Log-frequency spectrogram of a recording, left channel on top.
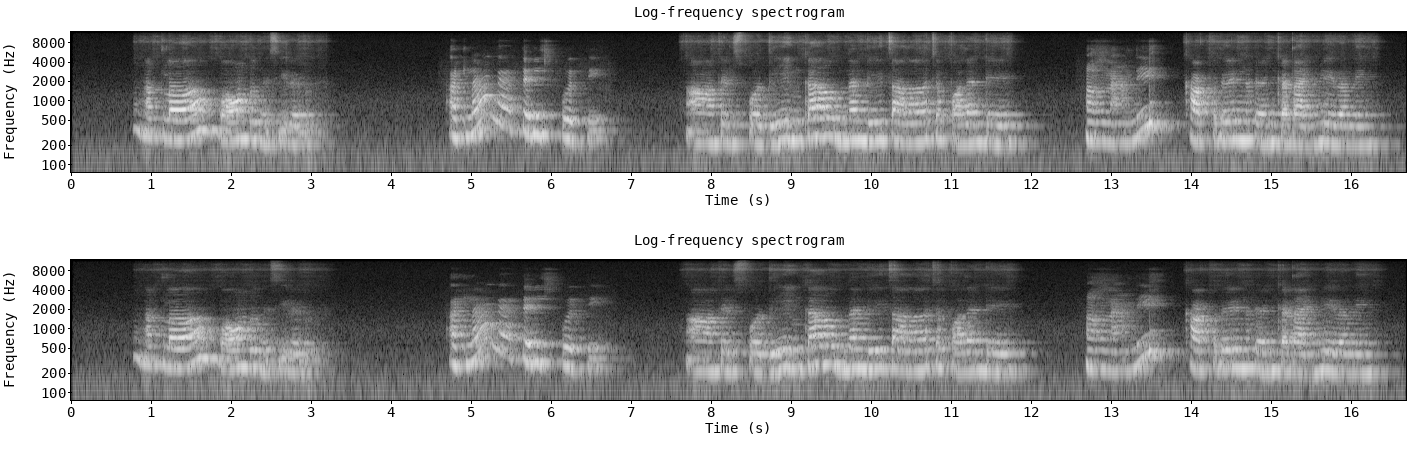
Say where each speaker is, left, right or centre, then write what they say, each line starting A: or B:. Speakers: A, on the left; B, on the left.
A: అట్లా బాగుంటుంది సీరియలు
B: అట్లా ఇంగా తెలిసిపోద్ది
A: ఆ తెలిసిపోద్ది ఇంకా ఉందండి చాలా చెప్పాలంటే
B: అవునా అండి
A: తప్పతే ఇంక ఇంకా టైం లేదండి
